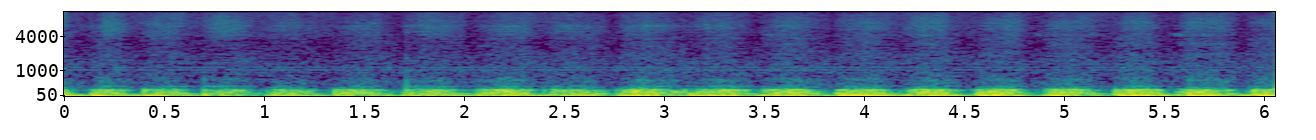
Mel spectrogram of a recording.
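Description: Palms and fingertips of both hands, with long painted nails, slide over the rounded metal mesh grille of a black USB condenser microphone with a metal body and hollow capsule head. The rubbing makes a steady run of deep, muffled, rumbling swishes, about three per second, almost all low in pitch with nothing bright above.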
